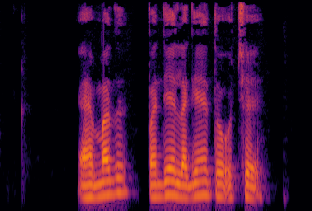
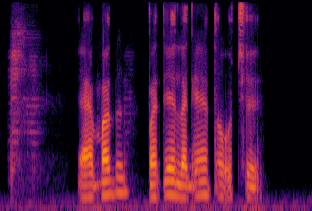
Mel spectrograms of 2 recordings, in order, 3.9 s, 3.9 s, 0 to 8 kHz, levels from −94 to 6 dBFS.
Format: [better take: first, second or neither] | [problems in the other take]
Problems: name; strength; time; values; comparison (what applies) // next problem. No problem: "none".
first | noise reduction (neural diffusion model UNIVERSE++)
